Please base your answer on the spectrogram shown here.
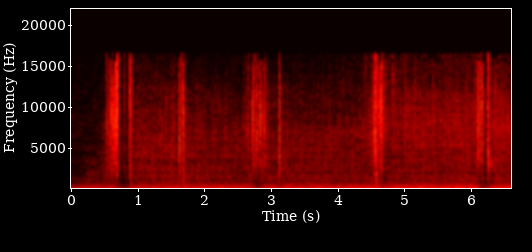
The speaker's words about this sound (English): I could have chopped the cilantro, I'm actually just tearing it up.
